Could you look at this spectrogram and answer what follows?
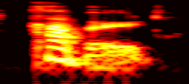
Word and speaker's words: cupboard: Because I think, like, if you read, for example, like cupboard, like you don't say the P, but your mind, because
